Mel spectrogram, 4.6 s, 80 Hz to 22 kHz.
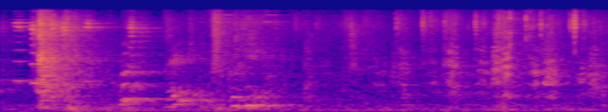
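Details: Labrador Retriever playing fetch, awaiting adoption, recorded 29 May 2015: one sharp, loud bark near the start, then scuffling, panting and a person's encouraging voice urging the dog to catch.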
